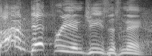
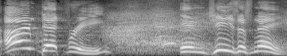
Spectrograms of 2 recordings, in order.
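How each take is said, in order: First: Said in the usual way. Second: Drawn-out, shouted I'm debt free; slow shouted declaration. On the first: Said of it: "Say this". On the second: Shown as a demonstration. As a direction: proclaim it slowly with full force. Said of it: "Let's try that again".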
